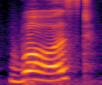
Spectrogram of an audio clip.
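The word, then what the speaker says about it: burst: बस्ट इट आउट। फोड़ दो। बस्ट इट आउट। इसे आर साइलेंट होता है। बस्ट बोलते हैं। बस्ट नहीं बोलते हैं।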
